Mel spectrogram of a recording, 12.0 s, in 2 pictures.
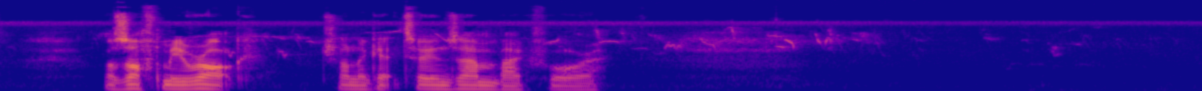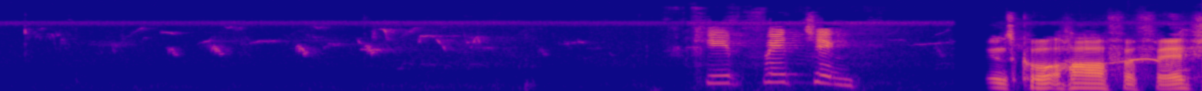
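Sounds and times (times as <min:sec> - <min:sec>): faint bird chirps: 0:00.0 - 0:10.8.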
